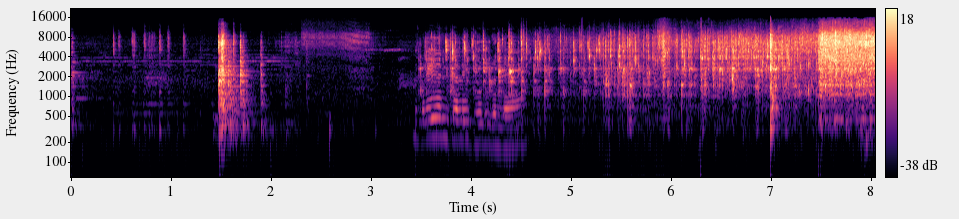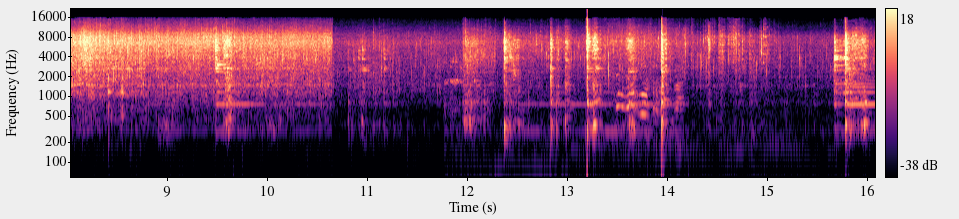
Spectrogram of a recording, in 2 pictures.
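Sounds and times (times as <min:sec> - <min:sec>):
spices sizzling in hot oil: 0:03.4 - 0:16.0
spatula scraping a metal pot: 0:08.8 - 0:14.9, 0:15.7 - 0:16.0.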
